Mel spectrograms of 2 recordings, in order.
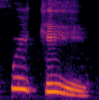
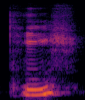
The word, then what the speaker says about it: quiche: did i do i just asked for a quickie here on the menu mr handsome in the first booth still slurping his peaches turns to the centenarium excuse me sir you know it's pronounced quiche and it's not a tart it's made of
